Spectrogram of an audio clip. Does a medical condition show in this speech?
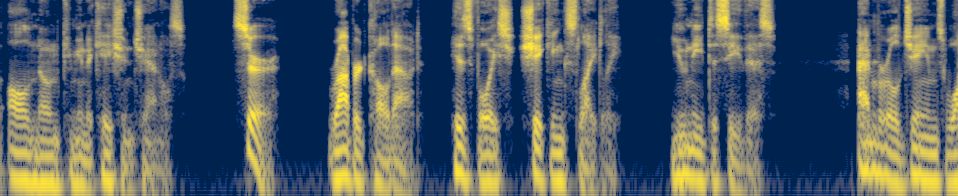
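No.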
